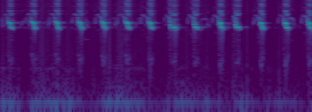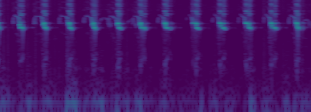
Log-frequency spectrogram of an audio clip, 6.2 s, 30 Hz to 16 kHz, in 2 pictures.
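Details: Booted eagle at a nest filmed by a live camera in 2023, the female feeding her chick while other birds attack her; high, sharp chirping notes repeated steadily about twice a second throughout, each with a short downward twist.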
